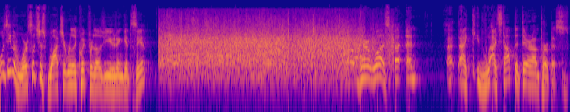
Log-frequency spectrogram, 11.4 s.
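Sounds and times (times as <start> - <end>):
speech: 0.0 - 3.0, 7.2 - 11.3
clapping: 3.2 - 8.0.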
